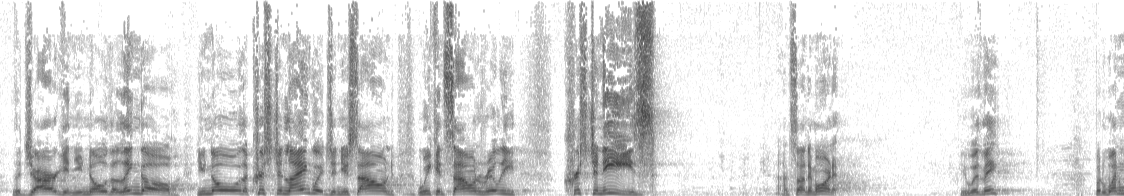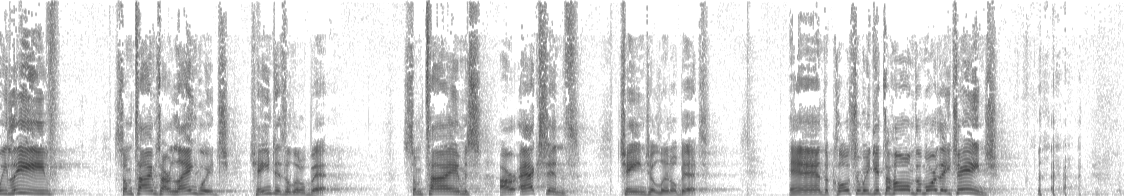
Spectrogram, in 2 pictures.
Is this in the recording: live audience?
yes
